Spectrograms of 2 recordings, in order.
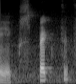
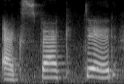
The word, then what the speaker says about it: expected: This one, expected, it has 3 syllables. Expected. Expected him. Because the sound expect en el infinitivo suena como una T. Expect. Y por eso tienes que poner una ed al final. Expected. Expected. ¿Ya? Expected. You add one more syllable, no?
